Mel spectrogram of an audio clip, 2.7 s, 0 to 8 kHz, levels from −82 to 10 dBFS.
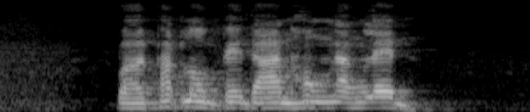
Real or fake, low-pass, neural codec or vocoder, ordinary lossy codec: real; 7.2 kHz; none; AAC, 48 kbps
